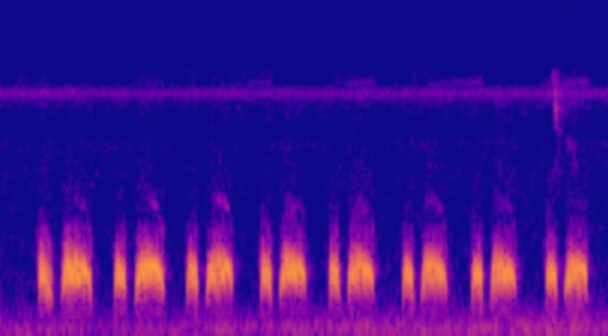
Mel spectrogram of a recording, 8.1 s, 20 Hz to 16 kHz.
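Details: Spotted dove caught from the wild, recorded in Đak Tô on 3 October 2019 in the rainy season, delivering a speedy run of low hoarse double coos, short note then long, about nine pairs evenly spaced, with a faint high whine throughout.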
